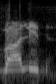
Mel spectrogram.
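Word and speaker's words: ولد: मन हाजा अल वालिद, वालिद नहीं है, प्रोनाउंसिएशन की भी गलती है, मतलब की भी गलती है। वालिद तो अब्बू को कहते हैं। मन हाजल वलद, वलद वलद क्या ठीक है।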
